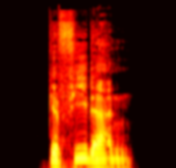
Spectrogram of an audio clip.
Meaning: dative plural of Gefieder
- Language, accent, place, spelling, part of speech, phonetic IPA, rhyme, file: German, Germany, Berlin, Gefiedern, noun, [ɡəˈfiːdɐn], -iːdɐn, De-Gefiedern.ogg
